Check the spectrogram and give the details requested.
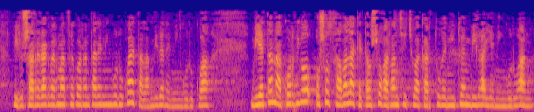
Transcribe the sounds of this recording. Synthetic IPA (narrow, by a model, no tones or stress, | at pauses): d̪iɾusare̞ɾakbe̞ɾmat͡se̞ko̞e̞rent̪aɾe̞niŋɡuɾuko̞ae̞t̪alambiðeɾe̞niŋɡuɾuko̞a | bie̞t̪anako̞ɾð̞io̞ʔoso̞saβalake̞t̪ao̞so̞ɣ̞arant͡sit͡ʃuakaɾt̪uɣ̞e̞nit̪ue̞mbiɣaje̞niŋɡuɾuan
